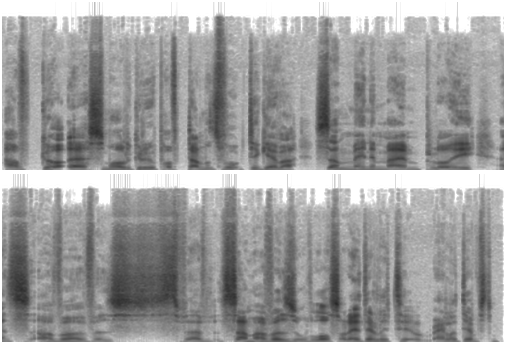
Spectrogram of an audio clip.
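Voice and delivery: lightly voiced Scottish merchant; a hint of a Scottish storyteller; put-on Scottish accent. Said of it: "He's now Scottish".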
